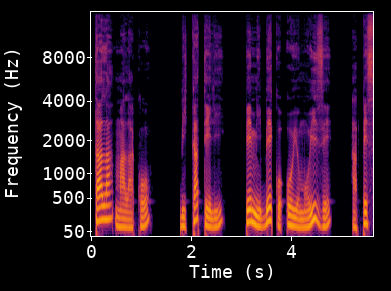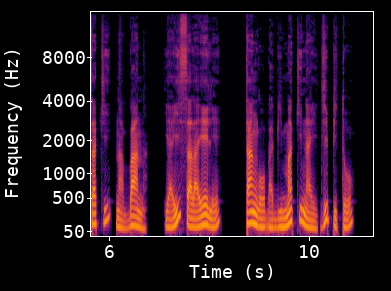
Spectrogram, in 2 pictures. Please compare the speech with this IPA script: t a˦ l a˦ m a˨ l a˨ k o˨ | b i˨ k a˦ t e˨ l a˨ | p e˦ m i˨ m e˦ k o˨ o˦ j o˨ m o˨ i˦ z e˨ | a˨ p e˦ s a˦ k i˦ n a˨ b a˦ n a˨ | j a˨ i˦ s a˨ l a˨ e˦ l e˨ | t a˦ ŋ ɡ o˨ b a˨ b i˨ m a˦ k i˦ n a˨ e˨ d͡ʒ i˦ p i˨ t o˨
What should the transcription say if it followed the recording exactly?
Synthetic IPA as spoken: t a˦ l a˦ m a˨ l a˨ k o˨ | b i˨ k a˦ t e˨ l i˨ | p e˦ m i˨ b e˦ k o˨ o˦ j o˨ m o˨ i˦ z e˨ | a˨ p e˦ s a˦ k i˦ n a˨ b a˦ n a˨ | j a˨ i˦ s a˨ l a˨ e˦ l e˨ | t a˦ ŋ ɡ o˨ b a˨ b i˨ m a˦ k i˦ n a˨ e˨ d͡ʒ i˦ p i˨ t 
